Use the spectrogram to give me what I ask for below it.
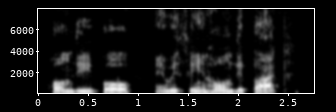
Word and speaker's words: Depot: Oh, the T is silent.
